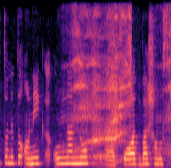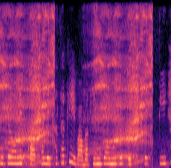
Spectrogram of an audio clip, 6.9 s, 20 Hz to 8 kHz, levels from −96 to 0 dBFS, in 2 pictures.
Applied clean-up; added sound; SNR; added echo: none; Cutlery, silverware; 4 dB; none.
